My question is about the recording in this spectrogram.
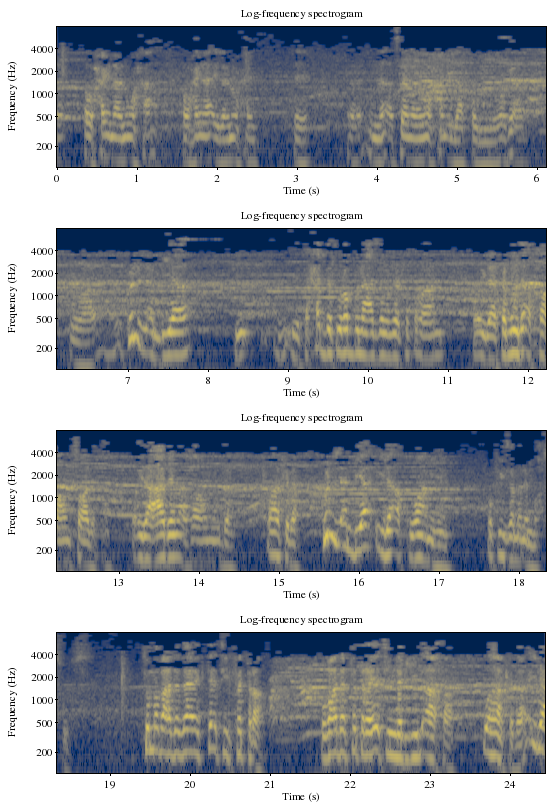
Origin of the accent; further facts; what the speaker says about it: Damascus, Damascus Governorate, Syria; ففي الأخ تربى عندنا في دمشق يعني في مسجدنا وطلب العلم عندنا سنوات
